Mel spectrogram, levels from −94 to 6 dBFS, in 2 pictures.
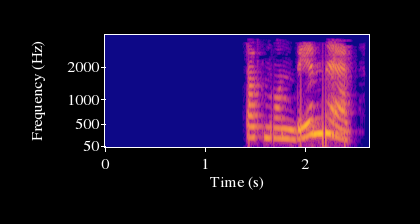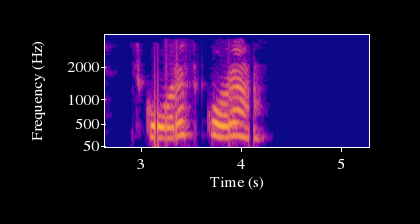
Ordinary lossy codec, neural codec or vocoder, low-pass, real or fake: MP3, 24 kbps; none; 3.6 kHz; real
